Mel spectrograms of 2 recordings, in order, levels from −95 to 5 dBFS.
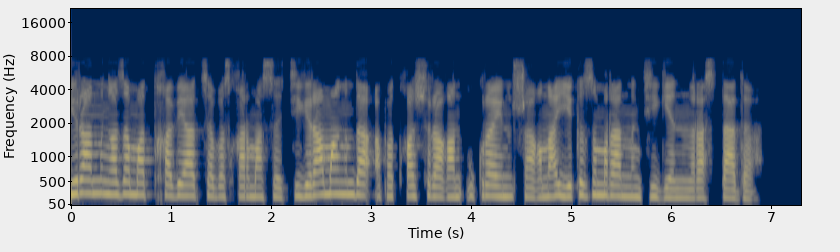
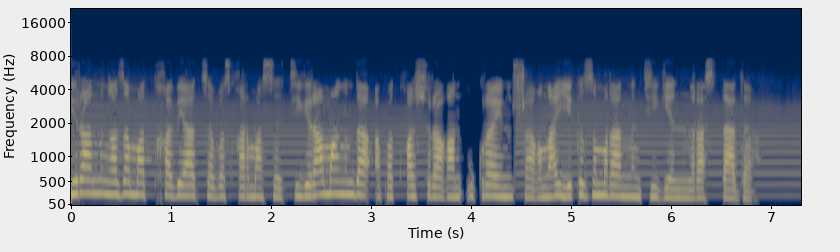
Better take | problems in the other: first | background sound (Trumpet); 19 dB below the speech

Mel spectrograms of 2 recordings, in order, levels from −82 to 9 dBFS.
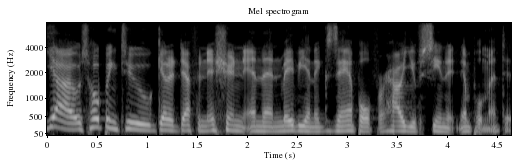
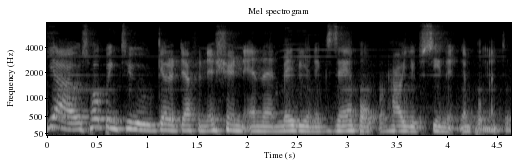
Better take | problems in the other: first | noise reduction (neural separator model SepFormer DNS4)

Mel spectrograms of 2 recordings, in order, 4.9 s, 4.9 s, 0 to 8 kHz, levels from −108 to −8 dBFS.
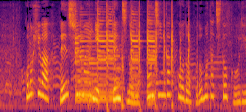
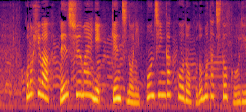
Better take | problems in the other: second | background sound (Electric guitar); 2 dB below the speech

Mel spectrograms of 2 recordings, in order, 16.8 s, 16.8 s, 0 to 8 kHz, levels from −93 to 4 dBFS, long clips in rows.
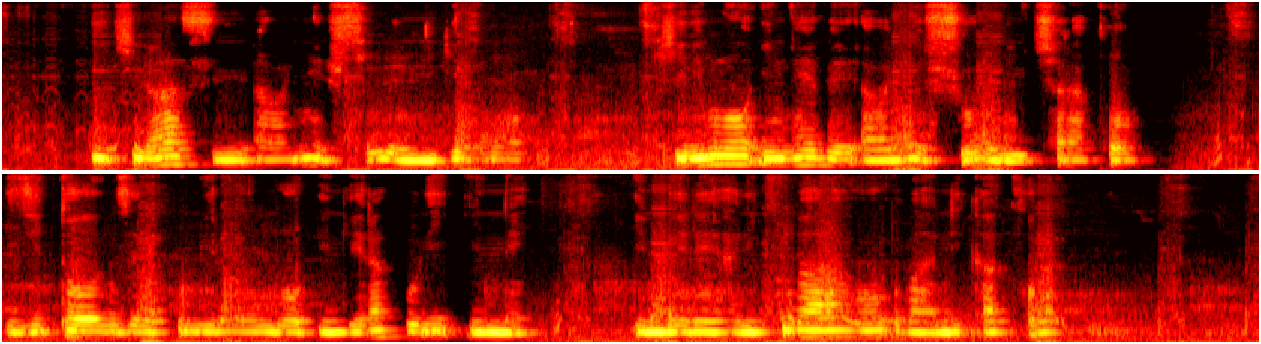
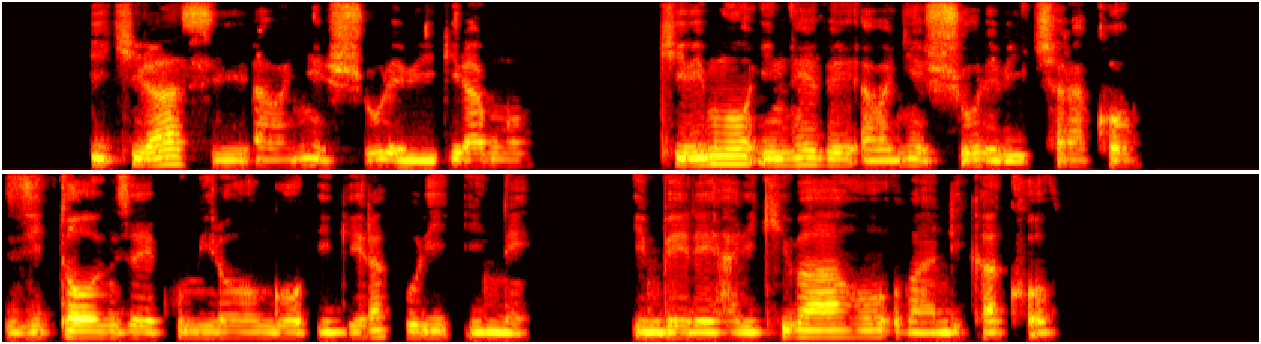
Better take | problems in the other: second | noise reduction (neural separator model SepFormer DNS4)

